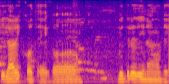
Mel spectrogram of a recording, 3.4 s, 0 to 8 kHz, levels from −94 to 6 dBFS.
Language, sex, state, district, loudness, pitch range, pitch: Chakma, male, Tripura, Dhalai, -17 LUFS, 90-105 Hz, 95 Hz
